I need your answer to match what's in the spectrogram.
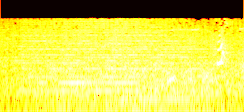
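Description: animal, dogs barking and whimpering

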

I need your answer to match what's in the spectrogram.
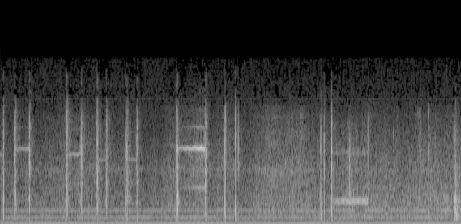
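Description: household object, telephone number being dialed

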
